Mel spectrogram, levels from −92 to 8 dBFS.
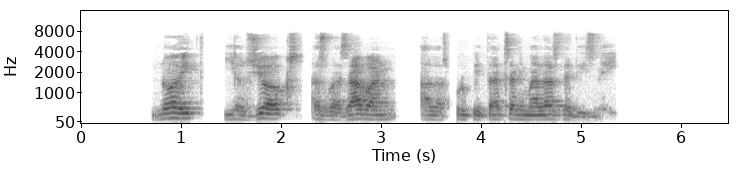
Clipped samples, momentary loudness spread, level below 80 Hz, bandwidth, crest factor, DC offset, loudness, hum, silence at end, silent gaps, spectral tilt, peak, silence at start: under 0.1%; 16 LU; -80 dBFS; 8 kHz; 22 dB; under 0.1%; -31 LUFS; none; 1.15 s; 1.30-1.42 s, 3.20-3.40 s; -3.5 dB/octave; -10 dBFS; 0.7 s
